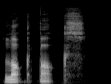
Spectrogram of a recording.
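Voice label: "lockbox", English, British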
